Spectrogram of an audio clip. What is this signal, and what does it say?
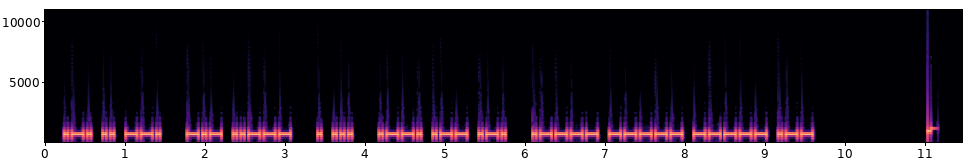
Morse code, heard as a keyed tone, about 25 wpm, 700 Hz. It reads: RIG K2 ES PWR 100W
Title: Practice QSO - Exchange 2 - Info - 25wpm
